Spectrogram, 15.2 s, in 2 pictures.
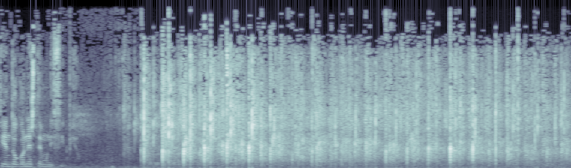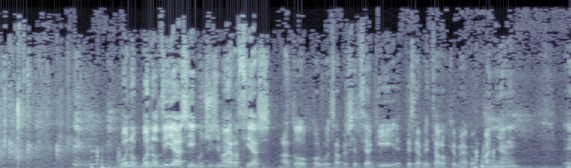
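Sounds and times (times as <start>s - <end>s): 
speech: 0.0s - 1.2s, 8.6s - 15.2s
audience applause: 1.6s - 8.9s.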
